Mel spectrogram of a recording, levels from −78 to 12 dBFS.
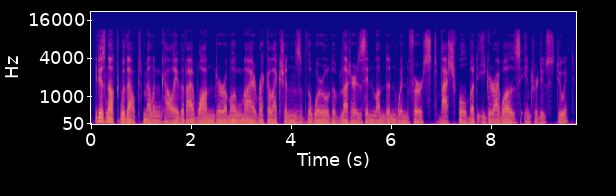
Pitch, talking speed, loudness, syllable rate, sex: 85 Hz, 175 wpm, -24 LUFS, 4.6 syllables/s, male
